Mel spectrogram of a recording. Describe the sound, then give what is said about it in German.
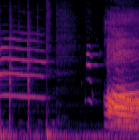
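A small, distressed kitten meows pitifully. After a quieter stretch of soft tones and taps, a loud, drawn-out, wavering meow arrives at the end. “Das Kätzchen schien noch sehr klein zu sein. Es hatte große Augen und miaute kläglich, während es sich verzweifelt am Steuer des Spielzeugbootes festklammerte.”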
